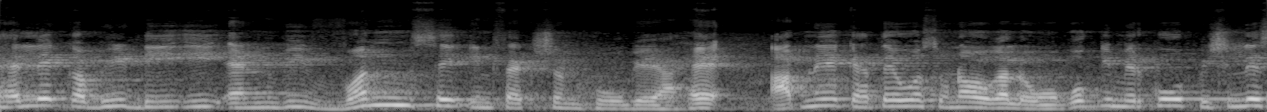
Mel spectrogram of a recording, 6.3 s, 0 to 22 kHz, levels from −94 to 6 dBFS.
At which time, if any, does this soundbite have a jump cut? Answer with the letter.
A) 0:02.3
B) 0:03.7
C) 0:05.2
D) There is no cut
B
